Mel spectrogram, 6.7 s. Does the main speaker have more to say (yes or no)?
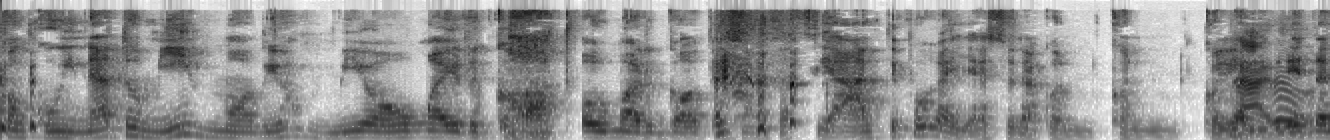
yes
